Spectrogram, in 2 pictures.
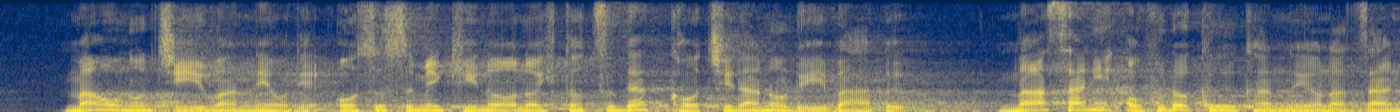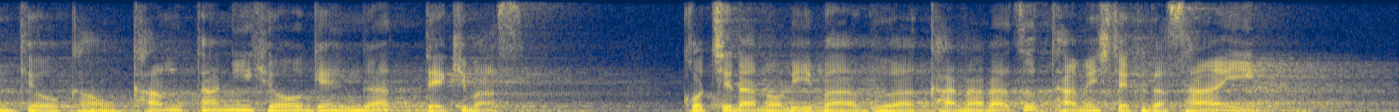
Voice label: maono g1 neo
